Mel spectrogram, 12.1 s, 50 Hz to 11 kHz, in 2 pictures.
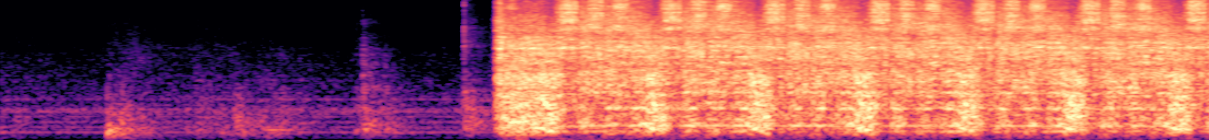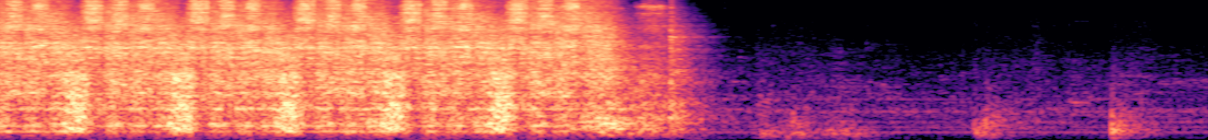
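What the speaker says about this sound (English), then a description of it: "I'm going to crank this engine over." A Malawi 110 engine cranking over on the starter during a compression test, a loud rapid rhythmic chugging that starts abruptly and runs about seven seconds before stopping, with faint clicks before and after.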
